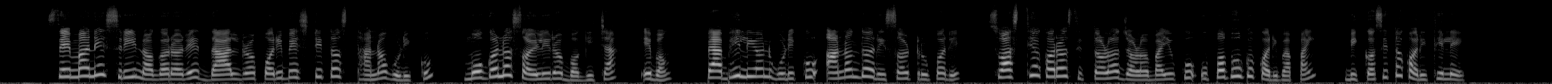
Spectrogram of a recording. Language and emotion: Odia, neutral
